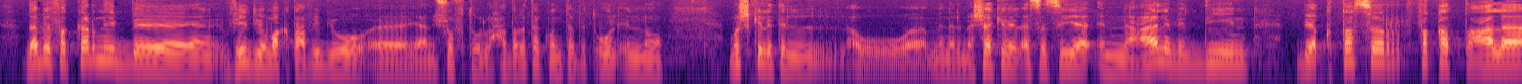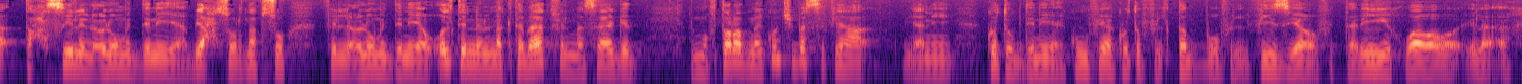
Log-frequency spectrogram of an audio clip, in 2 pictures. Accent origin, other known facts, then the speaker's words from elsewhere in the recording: Egypt; يعني بتثير الجدل هنا حتى عندنا في مصر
